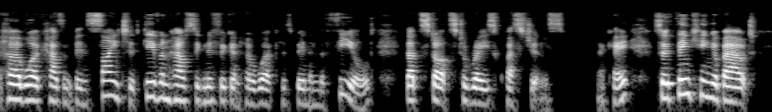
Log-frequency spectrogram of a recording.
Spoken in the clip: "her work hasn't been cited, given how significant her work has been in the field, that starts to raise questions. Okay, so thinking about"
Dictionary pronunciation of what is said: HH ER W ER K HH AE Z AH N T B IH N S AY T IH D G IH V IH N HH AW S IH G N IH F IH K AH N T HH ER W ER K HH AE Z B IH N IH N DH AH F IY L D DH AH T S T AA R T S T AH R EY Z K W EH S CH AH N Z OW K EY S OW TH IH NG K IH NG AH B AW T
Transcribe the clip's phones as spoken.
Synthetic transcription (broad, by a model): HH ER W ER K HH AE Z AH N B IH N S AY T IH D G IH V IH N HH AW S IH G N IH F IH K AH N T HH ER W ER K HH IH Z B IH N IH N DH AH F IY L D DH AH T S T AA R T S T AH R EY Z K W EH S CH AH N Z OW K EY S OW TH IH NG K IH NG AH B AW T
